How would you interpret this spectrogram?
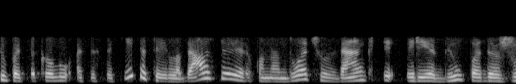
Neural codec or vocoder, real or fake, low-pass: none; real; 10.8 kHz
